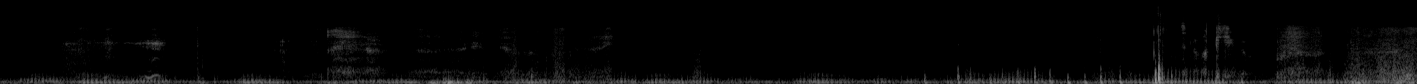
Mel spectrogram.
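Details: Indoor domestic cat purring, with a Siamese and a calico cat that have had kittens; continuous low rumble beneath frequent whispered talking, rustling and a sharp click near the end.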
